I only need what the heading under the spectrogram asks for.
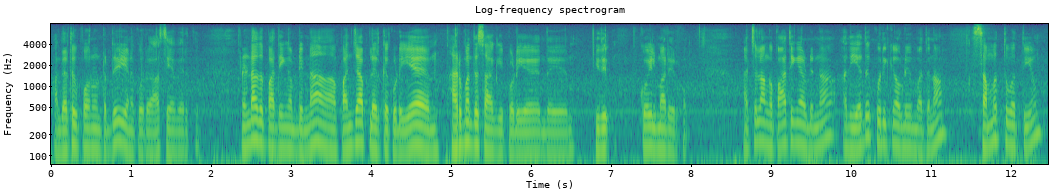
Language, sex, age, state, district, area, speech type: Tamil, male, 18-30, Tamil Nadu, Viluppuram, urban, spontaneous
